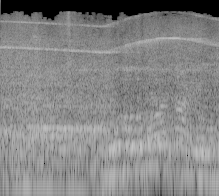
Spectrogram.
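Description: Indistinct background voices over steady hall noise, with a faint high tone slowly gliding up and down.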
